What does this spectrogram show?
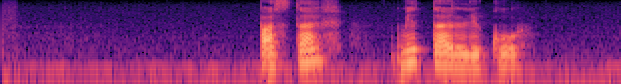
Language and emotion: Russian, neutral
